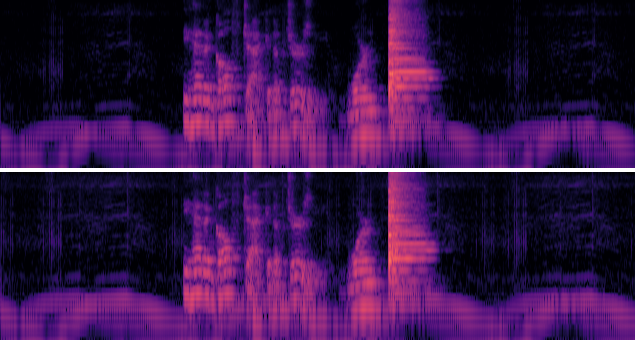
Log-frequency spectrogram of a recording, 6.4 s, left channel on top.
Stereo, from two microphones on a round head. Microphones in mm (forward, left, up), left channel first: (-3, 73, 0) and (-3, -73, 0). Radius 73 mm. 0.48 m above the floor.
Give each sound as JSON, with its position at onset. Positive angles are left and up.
{"t": 1.8, "sound": "a man speaking", "side_deg": 10, "distance_m": 0.8}
{"t": 3.9, "sound": "a snare drum", "side_deg": -40, "distance_m": 1.0}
